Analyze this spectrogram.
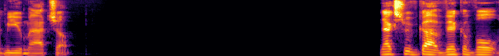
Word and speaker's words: Vikavolt: Also, I believe it's pronounced Vikavolt, but it's hard to break the habit of incorrect pronunciations.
